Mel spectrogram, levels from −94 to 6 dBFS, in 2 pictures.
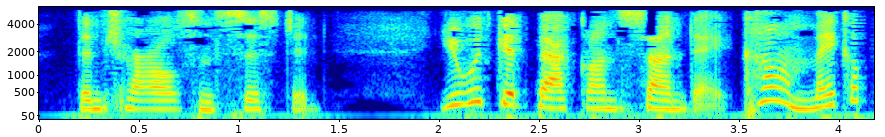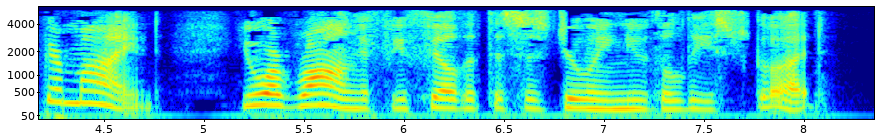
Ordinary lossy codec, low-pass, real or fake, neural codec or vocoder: MP3, 24 kbps; 5.4 kHz; real; none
